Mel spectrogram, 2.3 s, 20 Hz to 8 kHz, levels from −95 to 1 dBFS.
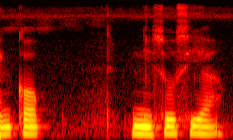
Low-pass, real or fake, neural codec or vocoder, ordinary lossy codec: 7.2 kHz; real; none; none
